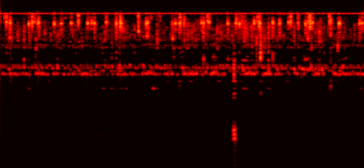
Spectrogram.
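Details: Cricket chorus, shrill and tinkling: rapid high chirps pile over one another above a constant thin whine, with no pauses and no other sounds.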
